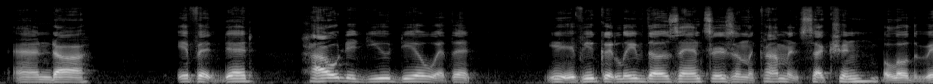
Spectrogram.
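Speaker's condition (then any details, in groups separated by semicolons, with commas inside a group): Cerebral palsy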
